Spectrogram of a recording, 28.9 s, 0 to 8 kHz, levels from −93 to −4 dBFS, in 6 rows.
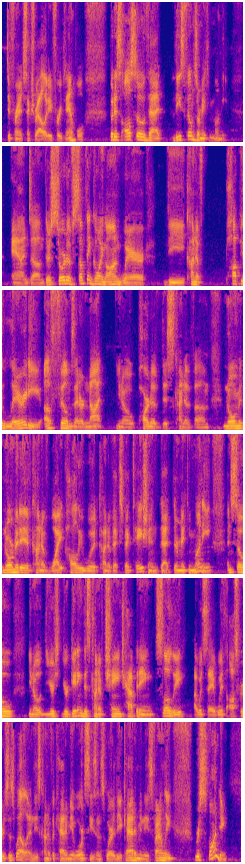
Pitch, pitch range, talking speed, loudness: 120 Hz, 110-135 Hz, 175 wpm, -21 LUFS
